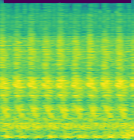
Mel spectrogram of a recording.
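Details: JDM Datsun that has been cutting out and now won't start: the starter spins the engine in even pulses, about six or seven a second, but it never catches. The fuel pump is not heard priming except while cranking, though fuel can be smelled.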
